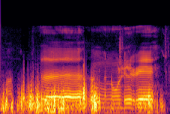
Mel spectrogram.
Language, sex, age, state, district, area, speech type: Kannada, male, 18-30, Karnataka, Dharwad, urban, spontaneous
